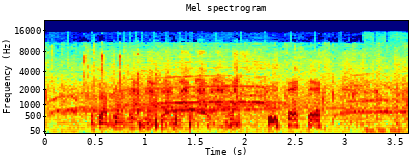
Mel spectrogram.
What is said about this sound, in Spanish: Aplausos, por favor.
